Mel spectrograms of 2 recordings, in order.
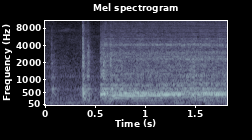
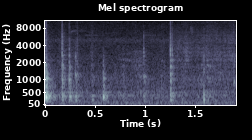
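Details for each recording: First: Sony PS3 Slim CECH-2001A after fixing its noisy disc drive: brief clatter as disc loads, then steady fairly quiet mid-pitched whir with no grinding; much better than before, not perfect. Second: Sony PS3 Slim CECH-2001A console disc drive awful noisy: loud two-second whirring buzz with a steady low hum as the drive spins up; a noisy optical disc drive.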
